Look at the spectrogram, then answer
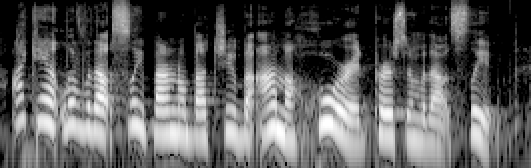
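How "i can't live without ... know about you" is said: usual speaking voice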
